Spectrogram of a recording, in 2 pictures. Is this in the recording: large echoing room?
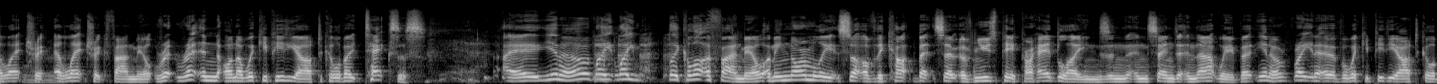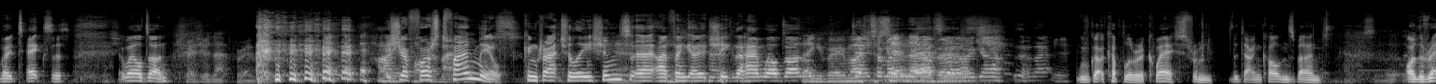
no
